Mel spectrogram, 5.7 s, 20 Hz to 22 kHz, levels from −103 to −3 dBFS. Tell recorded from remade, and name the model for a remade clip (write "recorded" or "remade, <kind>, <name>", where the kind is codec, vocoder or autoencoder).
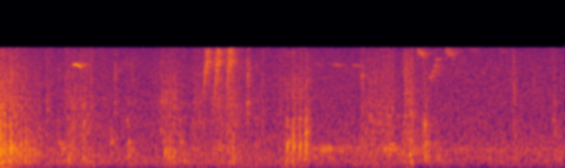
recorded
